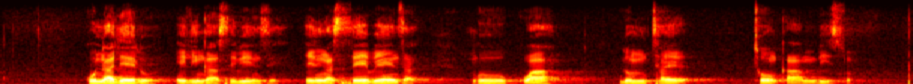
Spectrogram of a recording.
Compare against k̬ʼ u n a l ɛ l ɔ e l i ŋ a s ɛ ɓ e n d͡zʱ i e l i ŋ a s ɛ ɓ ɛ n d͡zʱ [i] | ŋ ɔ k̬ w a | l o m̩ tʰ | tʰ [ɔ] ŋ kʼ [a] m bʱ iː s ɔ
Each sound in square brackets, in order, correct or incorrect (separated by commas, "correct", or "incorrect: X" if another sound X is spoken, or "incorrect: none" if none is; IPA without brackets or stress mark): incorrect: a, correct, correct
